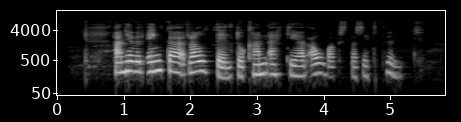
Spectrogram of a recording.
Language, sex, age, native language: Icelandic, female, 30-39, Icelandic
